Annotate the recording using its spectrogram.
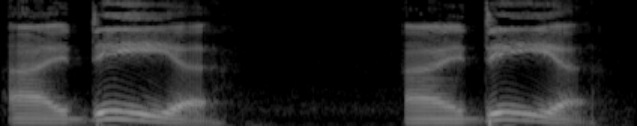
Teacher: it's soft it's not stressed but it is getting a tense ey sound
